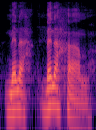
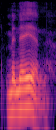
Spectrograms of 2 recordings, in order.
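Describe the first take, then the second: First: The name is pronounced in a Hebrew way. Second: The name is pronounced in an anglicized way.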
